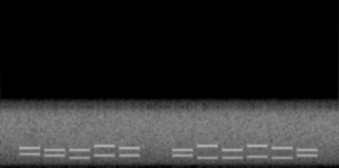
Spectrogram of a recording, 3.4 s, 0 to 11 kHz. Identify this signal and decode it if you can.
DTMF, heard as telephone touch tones, dialled by machine, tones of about 200 ms, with phone line noise. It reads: 07198 731627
